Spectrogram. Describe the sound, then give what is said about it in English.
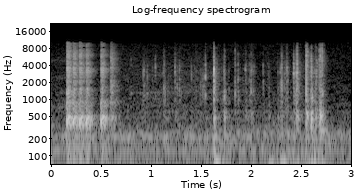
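Rapid, uneven clatter of typing on a computer keyboard, with bursts of sharp key clicks and a few heavier thumps, fairly loud and with no talking. “Yeah, I can't type.”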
